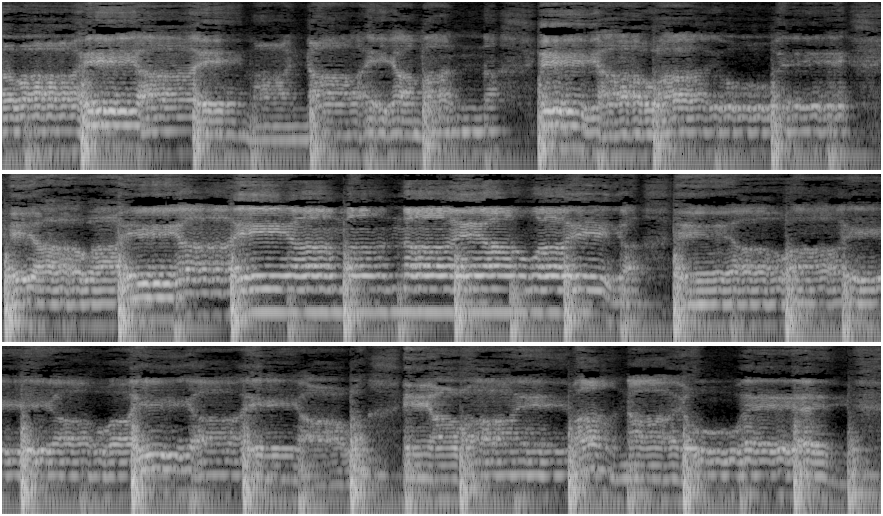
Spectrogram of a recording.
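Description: A man chanting a repeating melody with long held notes while beating a hand-held hide frame drum with a beater in a steady pulse of about two strokes a second.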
